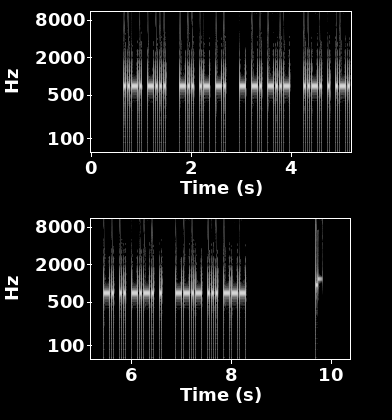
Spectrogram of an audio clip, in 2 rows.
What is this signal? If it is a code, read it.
Morse code, heard as a keyed tone, about 30 wpm, 700 Hz. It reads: FB DAN TNX FER NICE QSO
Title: Common QSO Phrases Encore 30wpm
